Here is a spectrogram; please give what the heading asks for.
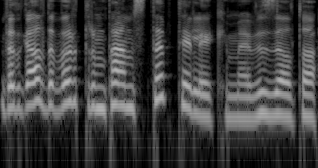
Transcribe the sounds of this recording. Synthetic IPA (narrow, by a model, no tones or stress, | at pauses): bʲɛt̪ɡɐlˠd̪ɐbɐɾt̪ɾʊmpɐmst̪ɐpʲt̪ʲɛlʲeːkʲɪmʲɛʋʲɪzd̪ʲeːlˠt̪oː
